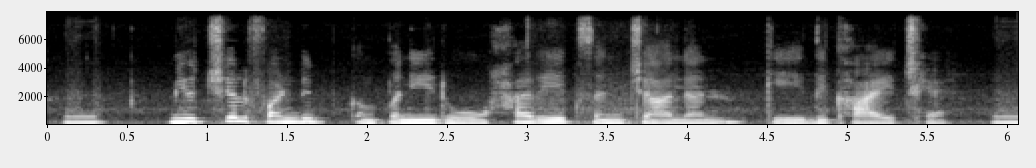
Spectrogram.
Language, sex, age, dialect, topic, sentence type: Maithili, female, 25-30, Angika, banking, statement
